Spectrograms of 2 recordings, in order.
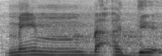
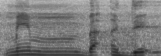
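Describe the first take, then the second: The two takes are said the same way.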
